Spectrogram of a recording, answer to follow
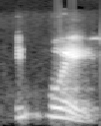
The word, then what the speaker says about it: inchoate: How do you pronounce this? Incoherent. Inchoate, yeah, inchoate.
